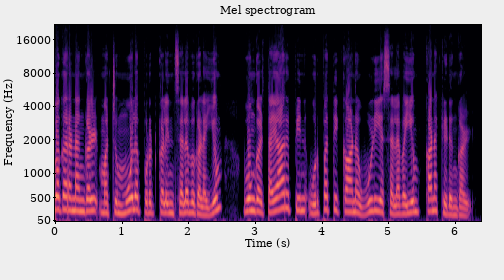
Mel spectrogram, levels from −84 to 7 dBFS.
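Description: Hard clipping runs through the whole speech clip. The signal was driven about 8 dB past what one stage could pass, so every peak was cut flat. Only a small share of samples, around one or two percent, hit the ceiling, which is why it shows up as crackle on loud syllables, not a constant fuzz. Unlike soft saturation, which rounds peaks into a warm thickening, these flat tops add sharp high harmonics that sound gritty and abrupt.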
